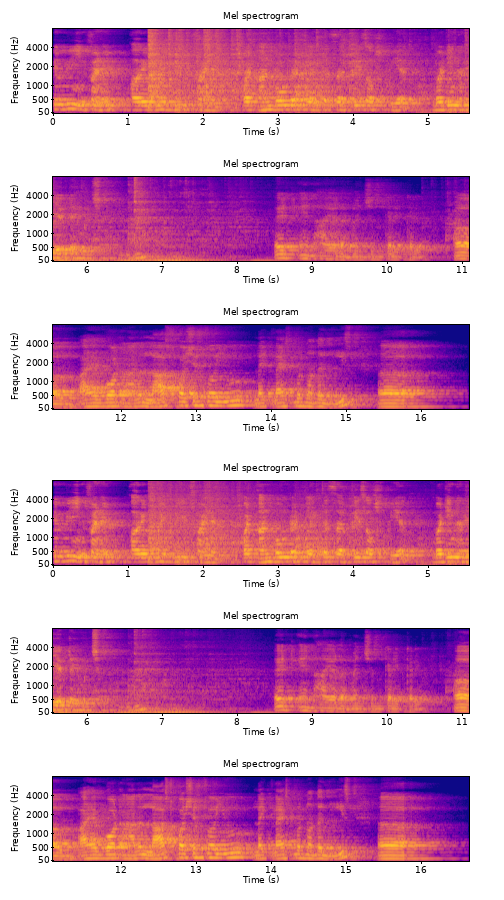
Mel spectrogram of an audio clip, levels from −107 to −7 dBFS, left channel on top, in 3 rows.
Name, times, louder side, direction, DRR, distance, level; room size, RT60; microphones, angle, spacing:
voice 1, 0.0-2.2 2.5-4.8 5.0-6.3, equal, 85° right, 2 dB, 5.5 m, -26 dB
Crushing, 1.3-9.2 10.8-11.3 11.8-11.9, left 3 dB, 75° left, 3.8 m, -37 dB
voice 2, 8.5-10.5 10.9-15.8, right 1 dB, 50° right, 0 dB, 2.2 m, -27 dB
28.0 x 22.5 x 6.4 m, 1.4 s
head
